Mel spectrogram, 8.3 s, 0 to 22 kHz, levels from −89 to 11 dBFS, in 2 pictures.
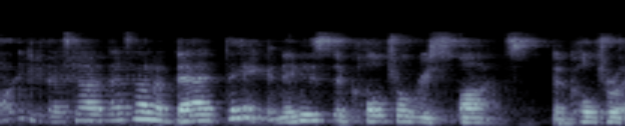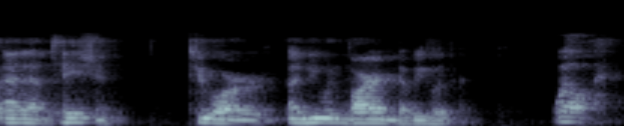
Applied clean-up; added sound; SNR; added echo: neural mask model DeepFilterNet 3.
